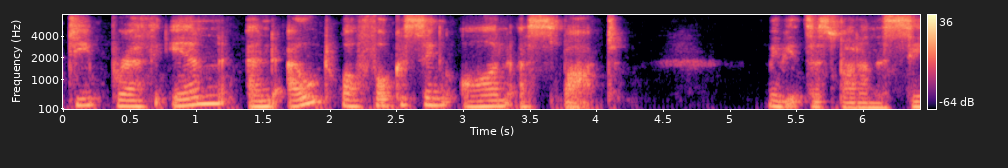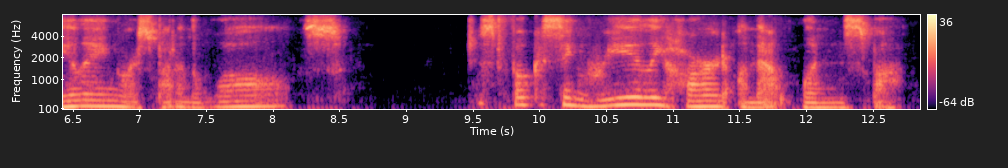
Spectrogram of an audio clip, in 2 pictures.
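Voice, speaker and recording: A woman leading a guided meditation in a gentle, unhurried manner, leaving long pauses and trailing off breathily at the ends of phrases. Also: on the low side. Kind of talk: guided meditation, slow soothing instruction. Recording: dull lo-fi recording with clear background noise.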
